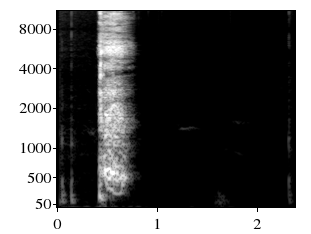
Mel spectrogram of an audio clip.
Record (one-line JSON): {"cough_length": "2.4 s", "cough_amplitude": 32768, "cough_signal_mean_std_ratio": 0.27, "survey_phase": "beta (2021-08-13 to 2022-03-07)", "age": "18-44", "gender": "Male", "wearing_mask": "No", "symptom_cough_any": true, "symptom_shortness_of_breath": true, "symptom_fatigue": true, "symptom_change_to_sense_of_smell_or_taste": true, "symptom_onset": "3 days", "smoker_status": "Ex-smoker", "respiratory_condition_asthma": false, "respiratory_condition_other": false, "recruitment_source": "Test and Trace", "submission_delay": "2 days", "covid_test_result": "Positive", "covid_test_method": "RT-qPCR", "covid_ct_value": 20.3, "covid_ct_gene": "ORF1ab gene"}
